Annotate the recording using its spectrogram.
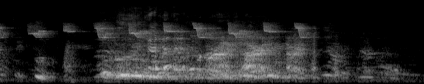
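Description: A group of children call out loudly together.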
